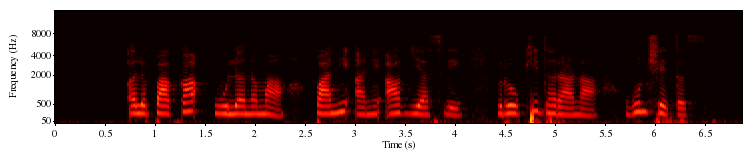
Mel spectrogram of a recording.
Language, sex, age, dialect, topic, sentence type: Marathi, female, 25-30, Northern Konkan, agriculture, statement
